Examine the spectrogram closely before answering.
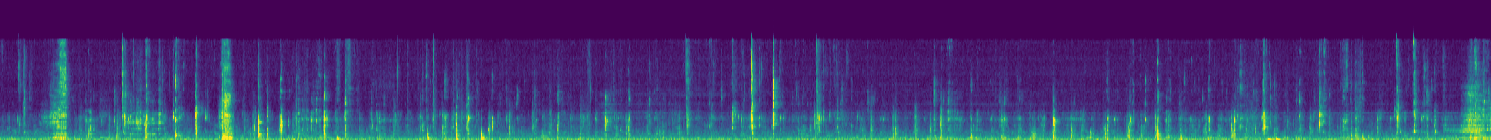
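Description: Close-miked eating: chewing tteokbokki rice cakes, with many small wet mouth clicks and chopstick taps. Near the end comes a slurp of oyster ramen broth drunk from the pot.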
